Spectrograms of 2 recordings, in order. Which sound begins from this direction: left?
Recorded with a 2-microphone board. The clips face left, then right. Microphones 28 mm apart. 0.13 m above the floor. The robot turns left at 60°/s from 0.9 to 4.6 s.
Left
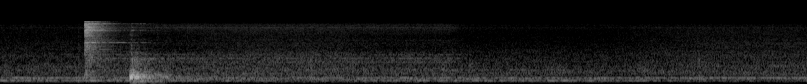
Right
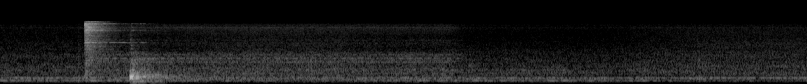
A clunk, at 0.8 s.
